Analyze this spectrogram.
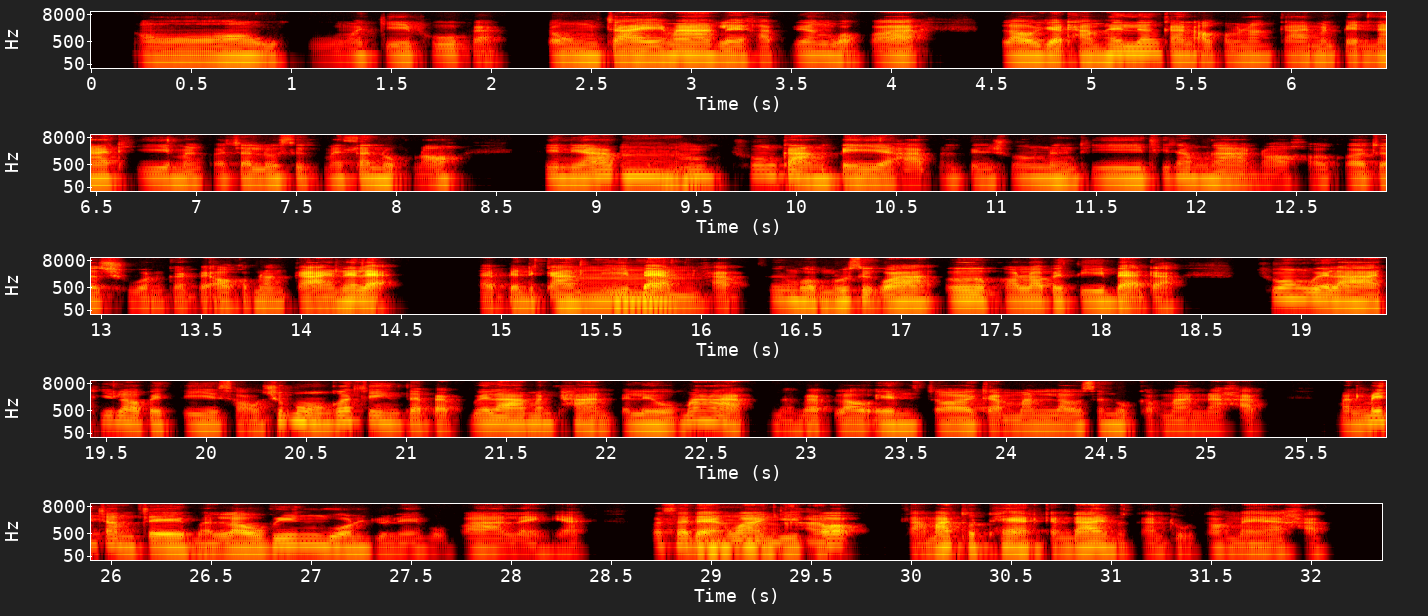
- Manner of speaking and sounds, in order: tapping
- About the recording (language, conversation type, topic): Thai, advice, ฉันจะเริ่มสร้างนิสัยและติดตามความก้าวหน้าในแต่ละวันอย่างไรให้ทำได้ต่อเนื่อง?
